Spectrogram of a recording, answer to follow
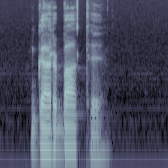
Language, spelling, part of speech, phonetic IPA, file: Polish, garbaty, adjective, [ɡarˈbatɨ], Pl-garbaty.ogg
